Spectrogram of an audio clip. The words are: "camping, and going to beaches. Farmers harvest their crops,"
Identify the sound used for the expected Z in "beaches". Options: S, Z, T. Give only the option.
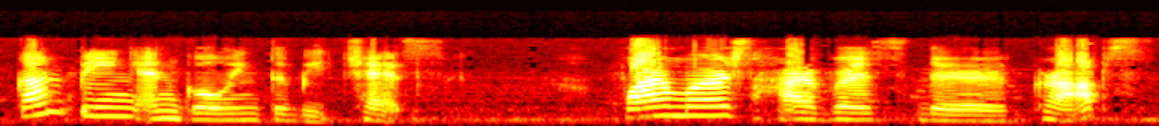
S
